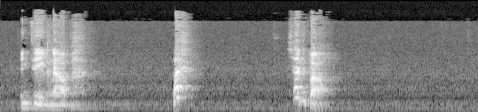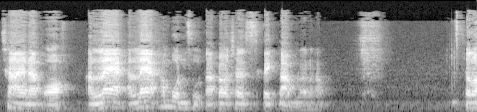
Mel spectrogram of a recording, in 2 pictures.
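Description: A middle-aged man speaks calmly into a microphone, heard through an online call.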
